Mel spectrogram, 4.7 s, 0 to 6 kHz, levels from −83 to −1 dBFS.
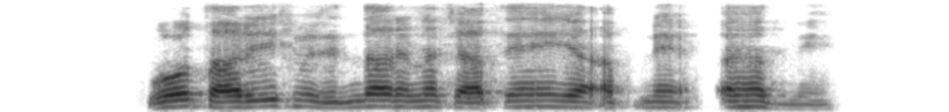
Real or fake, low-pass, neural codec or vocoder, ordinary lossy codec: fake; 5.4 kHz; codec, 16 kHz, 16 kbps, FreqCodec, smaller model; AAC, 32 kbps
